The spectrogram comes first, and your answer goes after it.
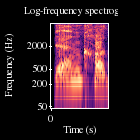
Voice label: "ren2 kou3", Chinese

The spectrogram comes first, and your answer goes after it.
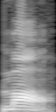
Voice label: "mao4", Chinese

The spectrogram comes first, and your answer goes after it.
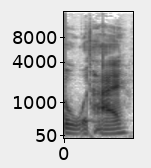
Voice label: "wu3tai2", Chinese

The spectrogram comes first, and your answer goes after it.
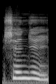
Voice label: "shen1zhen4", Chinese

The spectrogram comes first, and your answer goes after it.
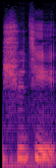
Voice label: "shi2ti3", Chinese

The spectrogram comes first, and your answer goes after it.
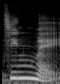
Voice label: "jing1mei3", Chinese

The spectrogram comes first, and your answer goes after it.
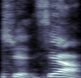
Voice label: "xuan3xiang4", Chinese; 选项; 選項; xuǎnxiàng; options

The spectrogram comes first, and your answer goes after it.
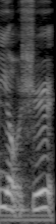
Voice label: "you3 shi2", Chinese

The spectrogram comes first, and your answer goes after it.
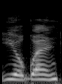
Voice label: "you2 guan1", Chinese

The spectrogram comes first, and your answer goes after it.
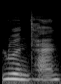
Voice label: "lun4tan2", Chinese

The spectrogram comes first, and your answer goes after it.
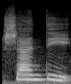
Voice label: "shan1di4", Chinese

